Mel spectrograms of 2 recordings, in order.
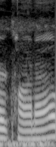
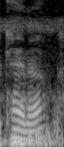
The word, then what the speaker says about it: Arcana: them is called called the minor Arcana which or or the minor archana whichever way you want to pronounce it which is the suited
